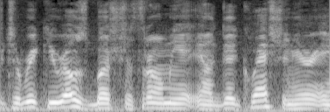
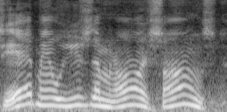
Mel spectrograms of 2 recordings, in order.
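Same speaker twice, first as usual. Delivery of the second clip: high-pitched mock Mexican accent; rough Mexican accent; 11 semitones higher than usual. Stranger explains his band's habit to the musician, high mock Mexican accent. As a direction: imitate an easygoing reply in a put-on Mexican accent. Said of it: "how to do a good Mexican accent".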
